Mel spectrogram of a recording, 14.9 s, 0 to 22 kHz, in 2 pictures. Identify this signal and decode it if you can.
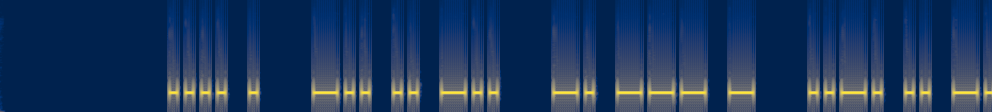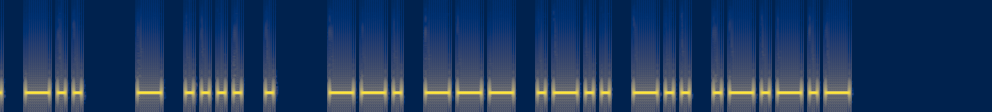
Morse code, heard as a keyed tone, about 20 wpm, 700 Hz. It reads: HE DID NOT FIND THE GOLD.
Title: Sentences from Top 1000 Words - Review Part 3 - 20wpm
